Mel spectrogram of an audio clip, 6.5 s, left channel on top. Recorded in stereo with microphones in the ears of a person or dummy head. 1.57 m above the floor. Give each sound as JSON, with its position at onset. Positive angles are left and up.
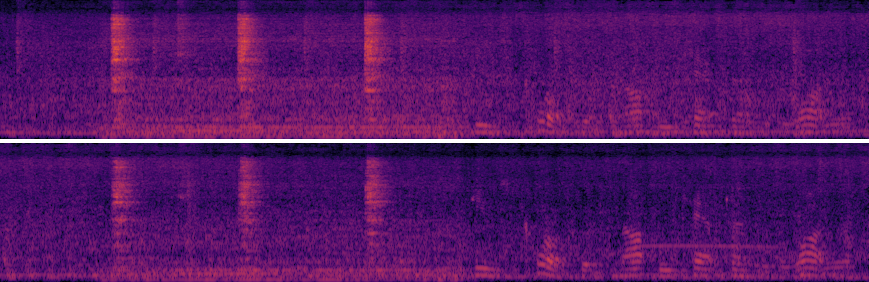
{"t": 0.8, "sound": "ticking", "side_deg": 70, "distance_m": 5.5}
{"t": 3.6, "sound": "a man speaking", "side_deg": -25, "distance_m": 1.1}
